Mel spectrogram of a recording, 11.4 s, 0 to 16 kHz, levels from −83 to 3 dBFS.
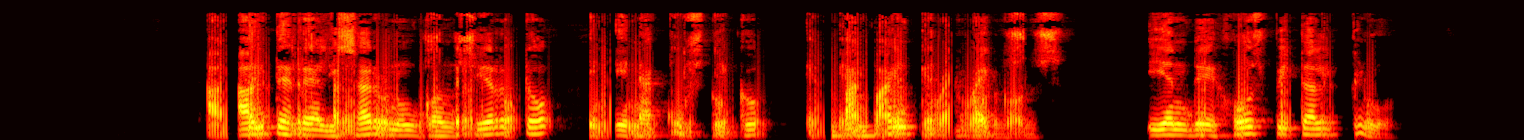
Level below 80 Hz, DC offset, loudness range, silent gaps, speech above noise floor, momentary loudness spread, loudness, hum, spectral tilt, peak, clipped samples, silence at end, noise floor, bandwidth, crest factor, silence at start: -54 dBFS; under 0.1%; 4 LU; none; over 68 dB; 11 LU; -22 LUFS; none; -4 dB/octave; -2 dBFS; under 0.1%; 1 s; under -90 dBFS; 11.5 kHz; 22 dB; 1.55 s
